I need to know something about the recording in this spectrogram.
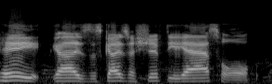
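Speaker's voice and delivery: high, very slow, drawn-out loud yell. Yelling across to a party member fifty feet away: in-character yelling. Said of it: "So I'm yelling".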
